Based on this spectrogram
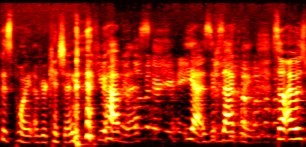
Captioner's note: chuckles; chuckles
